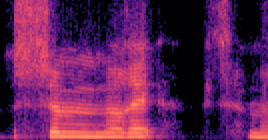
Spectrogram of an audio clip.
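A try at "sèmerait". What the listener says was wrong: S'aimerait. C'est pas semerait, s'aimerait. On ajoute un accent.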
